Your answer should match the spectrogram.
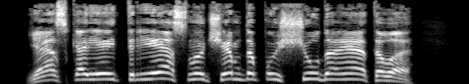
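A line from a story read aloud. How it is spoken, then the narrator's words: Woman shouting. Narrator (Russian): кричала сожительница Солопия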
